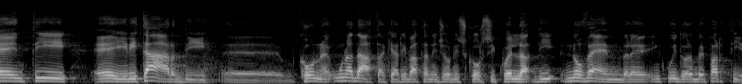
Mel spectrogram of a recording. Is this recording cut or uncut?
uncut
